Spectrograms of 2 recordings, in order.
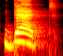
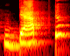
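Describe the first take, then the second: First: No b sound is heard before the t. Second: A b sound is pronounced before the t. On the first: The speaker calls it right. "क्या बोलेंगे? डैट" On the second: The speaker calls it wrong. "डैप्ट नहीं होता है, डैप्ट नहीं बोल सकते"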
